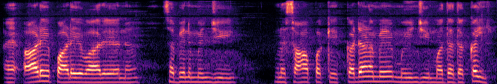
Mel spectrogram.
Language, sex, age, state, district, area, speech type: Sindhi, male, 30-45, Rajasthan, Ajmer, urban, spontaneous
